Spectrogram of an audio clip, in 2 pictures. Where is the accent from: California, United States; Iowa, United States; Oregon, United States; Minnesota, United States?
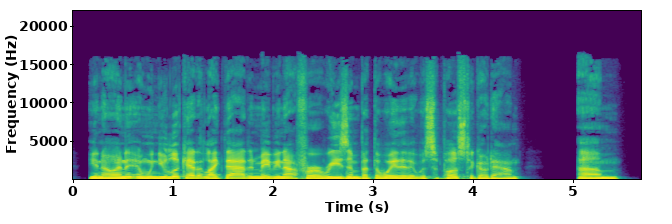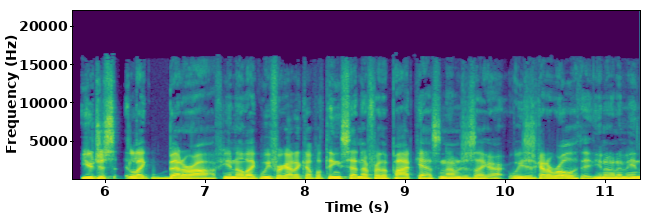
Iowa, United States; moved away; we grew up in Iowa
